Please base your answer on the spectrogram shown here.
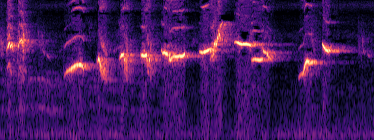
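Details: Oriental magpie-robin song meant for training caged birds in morning or evening: varied clear whistled phrases, some rising, some slurred downward, delivered in quick succession at a bright high pitch.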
